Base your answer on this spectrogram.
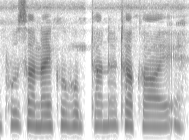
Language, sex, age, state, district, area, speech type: Bodo, female, 45-60, Assam, Chirang, rural, spontaneous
